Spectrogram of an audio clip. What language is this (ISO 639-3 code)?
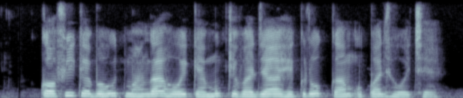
mai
